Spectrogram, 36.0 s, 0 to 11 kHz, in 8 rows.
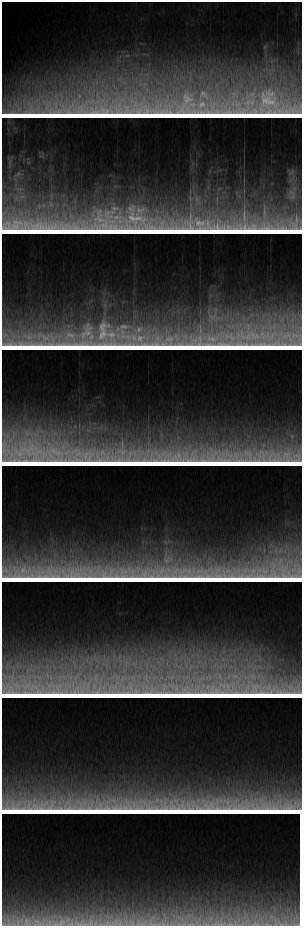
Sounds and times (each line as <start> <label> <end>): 0.0 Traffic noise 35.9
0.1 Construction noise 27.3
0.1 Visitor 28.2
29.8 Visitor 35.9
31.2 Construction noise 35.9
